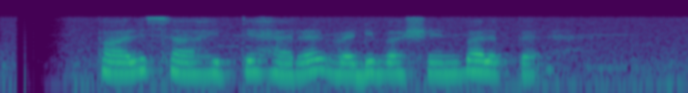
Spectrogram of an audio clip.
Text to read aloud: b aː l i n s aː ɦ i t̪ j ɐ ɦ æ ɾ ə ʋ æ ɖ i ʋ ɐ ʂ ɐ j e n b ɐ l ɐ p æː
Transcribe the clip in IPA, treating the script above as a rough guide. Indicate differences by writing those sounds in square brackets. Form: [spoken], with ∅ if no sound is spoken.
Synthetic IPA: [p] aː l i [∅] s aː ɦ i t̪ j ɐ ɦ æ ɾ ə ʋ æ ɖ i ʋ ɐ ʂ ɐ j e n b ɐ l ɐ p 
